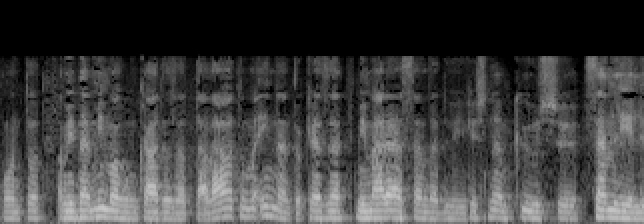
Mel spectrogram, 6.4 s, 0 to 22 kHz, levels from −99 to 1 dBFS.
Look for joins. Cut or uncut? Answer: cut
